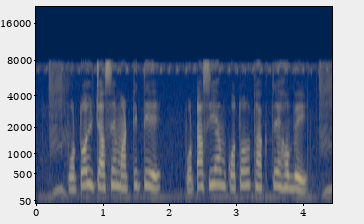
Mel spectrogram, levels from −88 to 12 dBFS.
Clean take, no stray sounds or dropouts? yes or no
yes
